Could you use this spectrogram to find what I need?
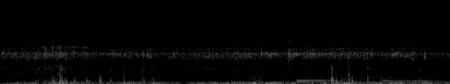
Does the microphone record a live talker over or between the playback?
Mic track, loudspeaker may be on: No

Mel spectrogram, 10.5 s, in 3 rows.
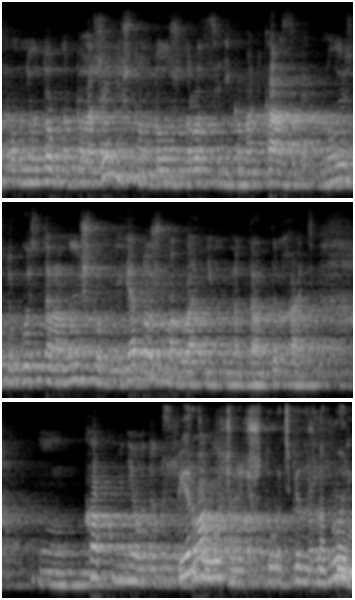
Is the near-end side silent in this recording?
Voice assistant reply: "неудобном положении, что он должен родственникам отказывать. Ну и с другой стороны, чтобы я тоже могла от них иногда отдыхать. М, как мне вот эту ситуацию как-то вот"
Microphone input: No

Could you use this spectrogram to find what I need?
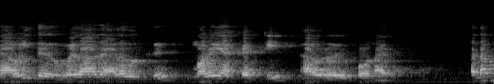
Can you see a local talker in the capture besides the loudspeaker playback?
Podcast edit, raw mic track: No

